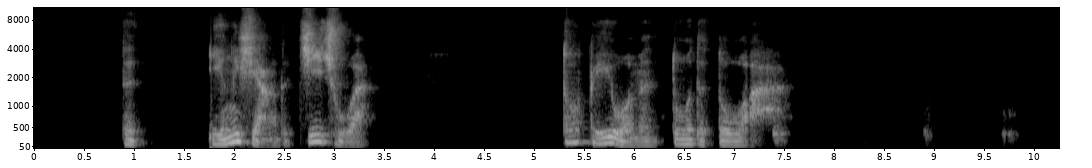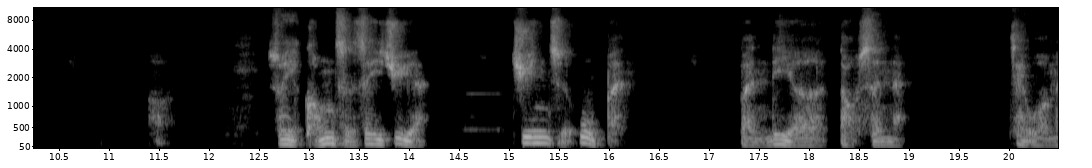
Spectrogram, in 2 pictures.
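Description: A middle-aged man speaks calmly and with emphasis into a close microphone, pausing often.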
